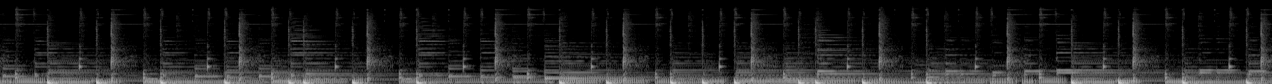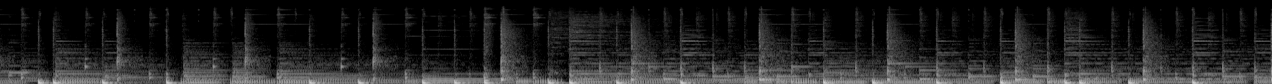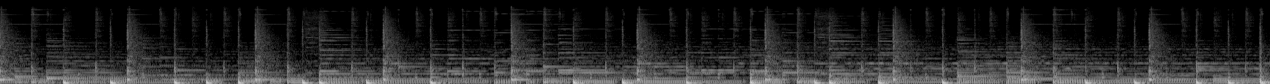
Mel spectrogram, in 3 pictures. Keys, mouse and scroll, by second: 0.0-3.5 drag, 6.3 middle click, 6.7 click, 11.5 middle click, 11.6 right click, 11.9 middle click, 12.0 click, 12.0 right click, 12.2-16.8 middle drag, 25.4-27.3 middle drag, 27.3-29.1 drag, 29.6 middle click, 35.3 ctrl+z, 35.9 ctrl+z, 35.9 ctrl+z, 36.1 ctrl+z, 36.5 ctrl+z.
